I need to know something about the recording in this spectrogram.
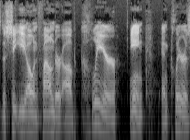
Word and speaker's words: Xlear: He is the CEO and founder of Xlear Inc., and Xlear is spelled with an X, X-L-E-A-R.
